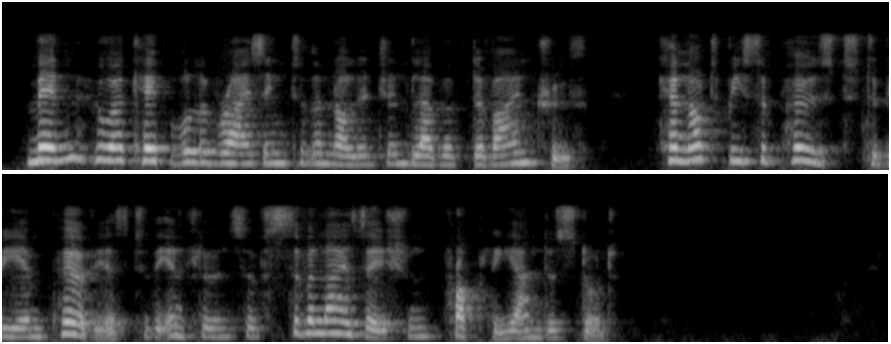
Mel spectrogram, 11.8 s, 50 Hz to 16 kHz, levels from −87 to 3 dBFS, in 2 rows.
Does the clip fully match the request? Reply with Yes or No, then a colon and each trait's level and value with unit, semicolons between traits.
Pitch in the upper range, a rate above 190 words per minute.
No: high, 215 Hz; slow, 135 wpm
